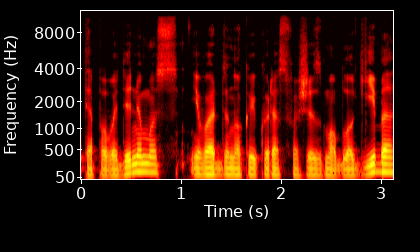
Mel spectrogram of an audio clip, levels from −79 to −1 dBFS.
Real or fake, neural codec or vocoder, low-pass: fake; codec, 24 kHz, 3.1 kbps, DualCodec; 10.8 kHz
